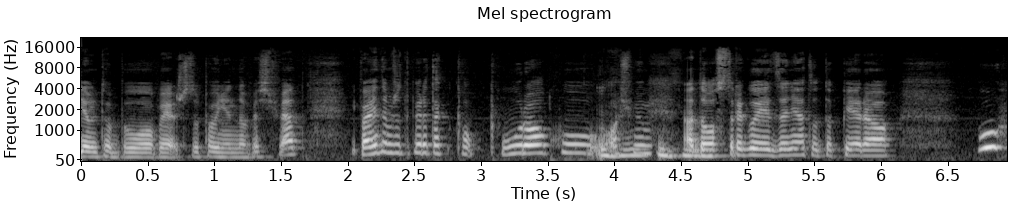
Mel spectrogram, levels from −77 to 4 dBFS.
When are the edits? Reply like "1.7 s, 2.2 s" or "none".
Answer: 4.2 s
